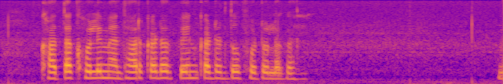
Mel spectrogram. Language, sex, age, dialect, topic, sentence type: Magahi, female, 51-55, Western, banking, question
